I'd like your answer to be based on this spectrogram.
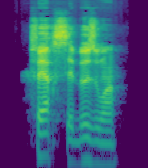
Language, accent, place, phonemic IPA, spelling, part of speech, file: French, France, Lyon, /fɛʁ se bə.zwɛ̃/, faire ses besoins, verb, LL-Q150 (fra)-faire ses besoins.wav
- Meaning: to do one's business, to relieve oneself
